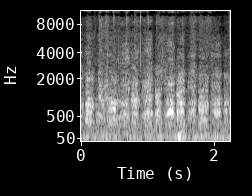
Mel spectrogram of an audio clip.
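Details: A stressed, agitated dog, reportedly angry after an anaesthesia visit to the vet, pants fast and hard with quick breathy huffs about four times a second while people urge it to calm down.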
